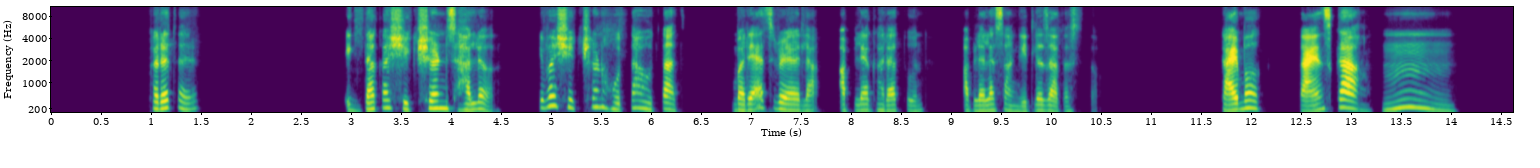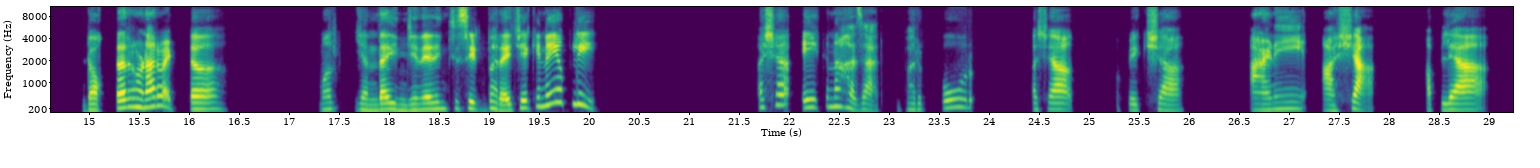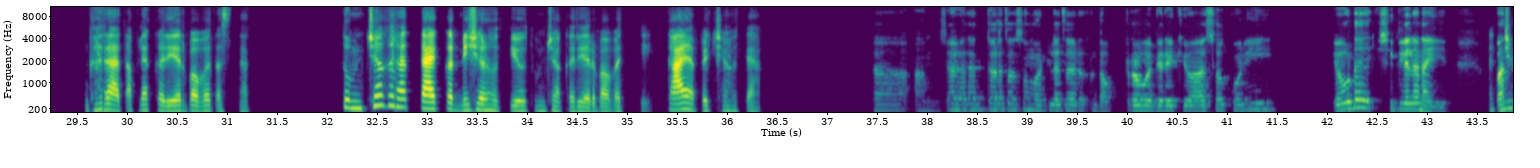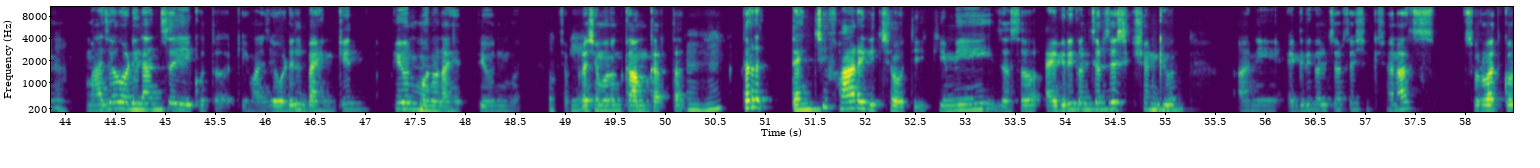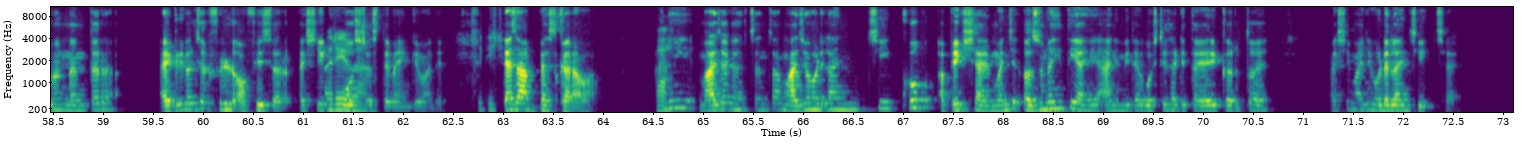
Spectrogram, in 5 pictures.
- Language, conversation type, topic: Marathi, podcast, तुमच्या घरात करिअरबाबत अपेक्षा कशा असतात?
- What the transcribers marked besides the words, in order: other noise; in English: "प्यून"; in English: "प्यून"; stressed: "तर"; tapping; in English: "ऑफिसर"; tongue click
